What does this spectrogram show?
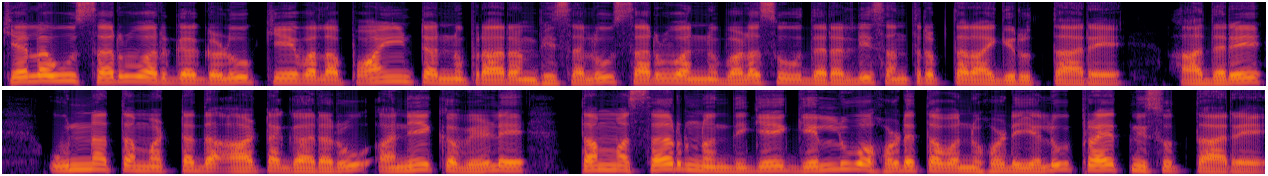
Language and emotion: Kannada, neutral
